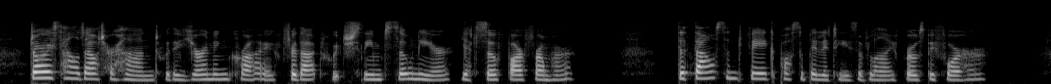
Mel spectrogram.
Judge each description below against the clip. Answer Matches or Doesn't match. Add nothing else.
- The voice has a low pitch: Doesn't match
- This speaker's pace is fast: Doesn't match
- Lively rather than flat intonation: Doesn't match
